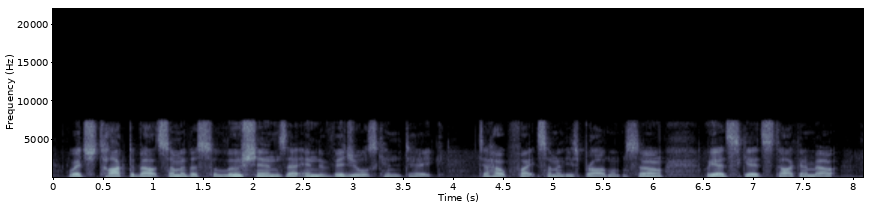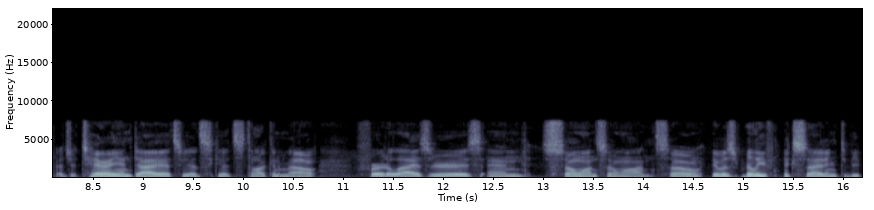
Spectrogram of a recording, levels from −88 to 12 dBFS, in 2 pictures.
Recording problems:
high frequencies cut off; noticeable; nothing above 7 kHz

